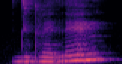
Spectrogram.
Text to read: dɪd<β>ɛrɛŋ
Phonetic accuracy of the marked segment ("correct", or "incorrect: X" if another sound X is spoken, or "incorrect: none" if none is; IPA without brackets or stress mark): correct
